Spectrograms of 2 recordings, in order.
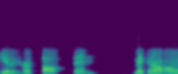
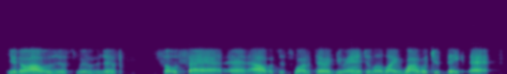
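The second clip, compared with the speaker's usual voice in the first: play-acted teary voice, close to tears; 4 semitones higher than usual. Imitating Shamea talking to Angela, sounding on the verge of crying: mock teary voice. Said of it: "it just sounds like she's just on the verge of crying".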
